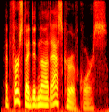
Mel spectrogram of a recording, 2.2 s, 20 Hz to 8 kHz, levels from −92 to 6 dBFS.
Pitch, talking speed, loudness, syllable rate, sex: 135 Hz, 245 wpm, -18 LUFS, 5.1 syllables/s, male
